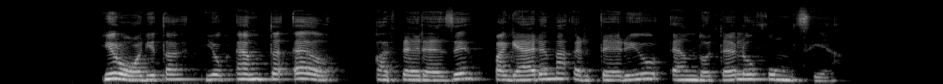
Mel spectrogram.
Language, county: Lithuanian, Tauragė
